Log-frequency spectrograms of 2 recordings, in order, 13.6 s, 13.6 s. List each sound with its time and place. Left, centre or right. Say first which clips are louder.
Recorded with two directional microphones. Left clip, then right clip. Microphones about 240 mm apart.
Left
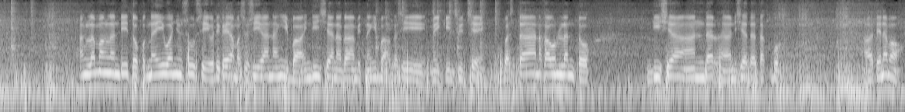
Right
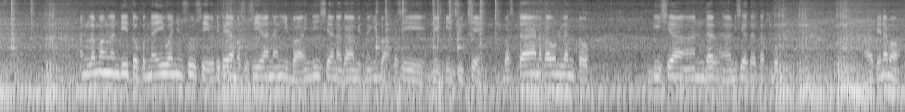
1.2 s speech: left 2 dB; left
7.6 s speech: right 1 dB; left
9.8 s speech: left 3 dB; left
13.1 s speech: left 2 dB; left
